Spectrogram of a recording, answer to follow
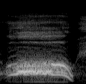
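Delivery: loud high mock gasp-shout; shocked yelp. Heroes seeing Vader at the table, loud shocked yelp.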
